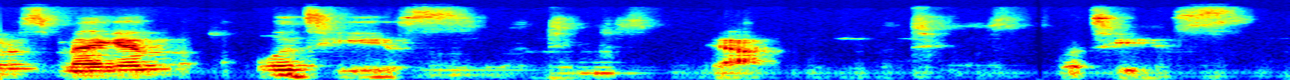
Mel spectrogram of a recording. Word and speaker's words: Letize: It was not it wasn't originated to be pronounced that way. But when the Italians came over, this is my husband's story. This is his genetics. But when his family came over, they were Letizia, and so that feels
